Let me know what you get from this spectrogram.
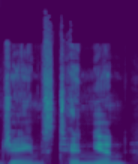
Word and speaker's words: James Tynion: Nice House on the Lake, DC Black Label comic from James Tynion. The fourth. I said that wrong, I'm sure. – No, you got it.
